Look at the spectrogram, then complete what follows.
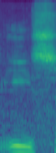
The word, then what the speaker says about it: Ys: It's spelled wise. Just pluralize the letter Y. But it's pronounced East.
